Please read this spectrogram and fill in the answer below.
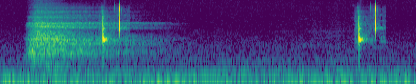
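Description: Two quick double clicks like phone message-notification pops, one about a second in and one near the end. Just before the first comes a short breathy rush.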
